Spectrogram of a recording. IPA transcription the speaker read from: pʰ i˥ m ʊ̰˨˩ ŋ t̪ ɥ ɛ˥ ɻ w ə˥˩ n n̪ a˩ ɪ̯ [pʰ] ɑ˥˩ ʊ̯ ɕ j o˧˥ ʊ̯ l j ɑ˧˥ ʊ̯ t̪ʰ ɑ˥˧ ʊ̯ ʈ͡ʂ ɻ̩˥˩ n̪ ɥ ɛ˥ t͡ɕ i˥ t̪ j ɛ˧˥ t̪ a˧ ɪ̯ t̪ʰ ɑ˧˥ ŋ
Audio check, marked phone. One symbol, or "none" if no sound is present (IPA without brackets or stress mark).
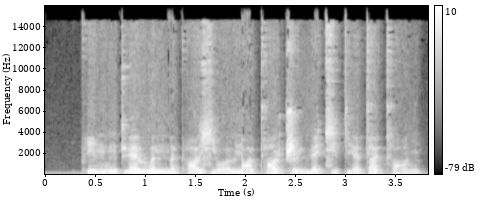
pʰ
